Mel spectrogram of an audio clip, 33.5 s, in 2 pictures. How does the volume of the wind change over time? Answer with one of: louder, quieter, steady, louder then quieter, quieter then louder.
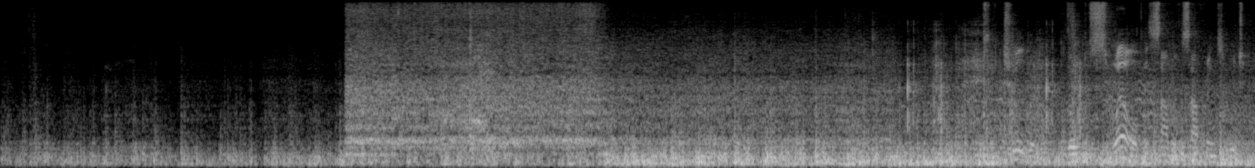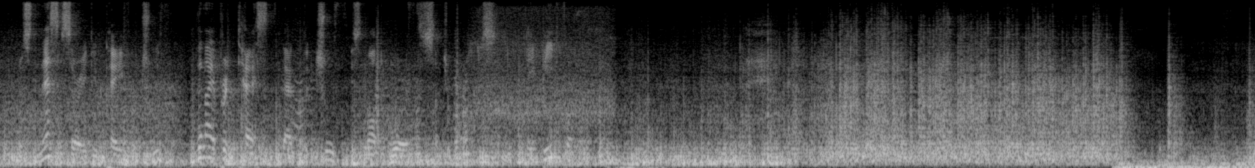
louder.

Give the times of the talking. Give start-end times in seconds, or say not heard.
12.9-24.4.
